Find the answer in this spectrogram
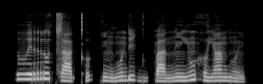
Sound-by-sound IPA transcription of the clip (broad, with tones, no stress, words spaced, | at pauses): βɪ˦ru˦t͡sa˨ kʼʊ˦kĩ˨ ɡʷũ˦ɗi˦˨ ɡʊ˨k͡pa˨ nĩ˨jũ˦hʊ˨ jã˦ ɡʷĩ˨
